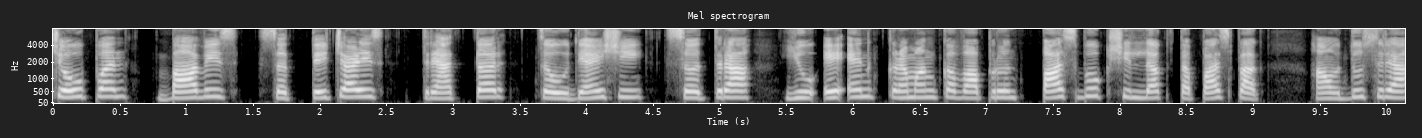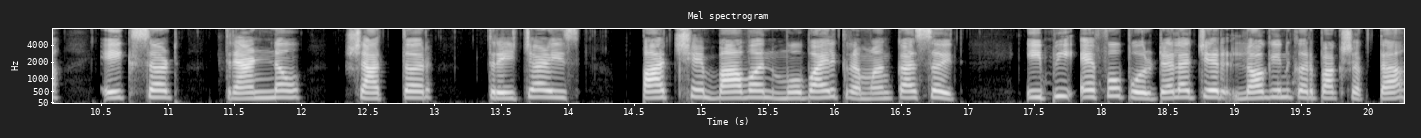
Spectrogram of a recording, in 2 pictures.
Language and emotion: Goan Konkani, neutral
